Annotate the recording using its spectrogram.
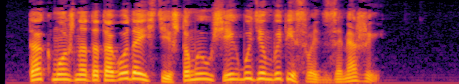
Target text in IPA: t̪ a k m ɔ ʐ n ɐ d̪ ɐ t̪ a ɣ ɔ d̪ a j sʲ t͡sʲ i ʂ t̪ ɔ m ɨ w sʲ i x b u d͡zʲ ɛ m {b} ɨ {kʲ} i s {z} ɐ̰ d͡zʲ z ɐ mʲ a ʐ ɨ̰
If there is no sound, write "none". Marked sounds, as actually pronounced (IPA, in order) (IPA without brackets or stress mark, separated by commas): v, pʲ, v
